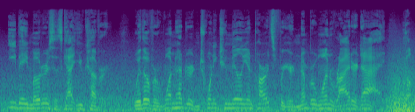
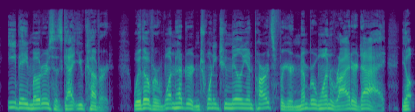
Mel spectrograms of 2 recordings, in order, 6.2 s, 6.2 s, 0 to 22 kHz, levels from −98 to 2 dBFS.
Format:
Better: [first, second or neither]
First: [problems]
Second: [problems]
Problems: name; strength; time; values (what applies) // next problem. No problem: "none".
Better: second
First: wind noise on the microphone; heavy; 9 dB below the speech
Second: none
